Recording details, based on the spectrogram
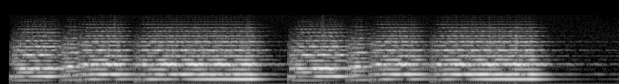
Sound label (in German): AKKORD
